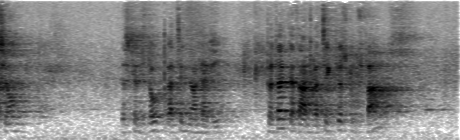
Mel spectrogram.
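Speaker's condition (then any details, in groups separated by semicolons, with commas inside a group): No condition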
